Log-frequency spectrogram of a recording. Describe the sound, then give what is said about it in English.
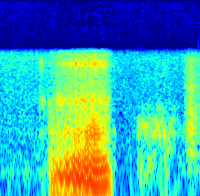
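A single loud, rasping snore lasting about half a second, followed by a couple of softer, rougher breaths, heard over a narrow, phone-like line with no talking. “He snored.”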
